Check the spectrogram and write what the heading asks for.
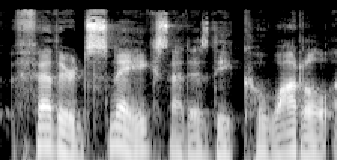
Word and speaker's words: Coatl: Our highest new entry is a debut at number 3, Coatl. That is spelled C-O-A-T-L,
